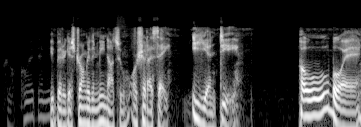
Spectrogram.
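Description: A young man speaks in a taunting tone.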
